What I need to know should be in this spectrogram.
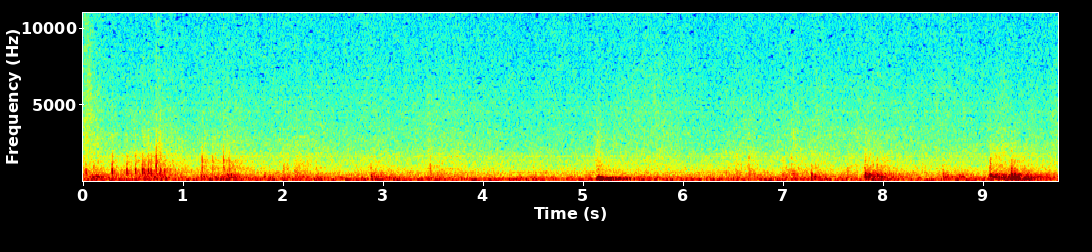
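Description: Soft footsteps shuffle across a carpeted floor.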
